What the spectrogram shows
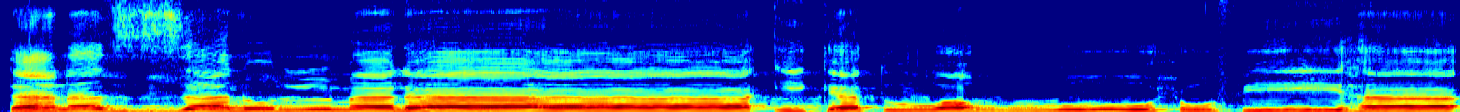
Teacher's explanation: ای حمزہ کی واضح آواز آئے، اس میں نرمی نہیں کرنی، تحقیق کے ساتھ حمزہ کو پڑھنا ہے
